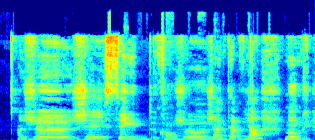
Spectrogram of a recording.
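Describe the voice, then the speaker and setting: Noticeable background noise sits behind a woman talking at a medium pitch. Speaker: home organizer. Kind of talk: tutorial. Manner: halting, many hesitations.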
